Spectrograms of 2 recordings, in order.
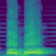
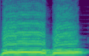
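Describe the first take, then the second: First: The vowels are kept short, not drawn out. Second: The vowels are drawn out long. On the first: The speaker calls it right. "টান দিয়ে বলি না" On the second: The speaker calls it wrong. "এখন যদি টান দেই বাবা, তাহলে ভুল।"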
